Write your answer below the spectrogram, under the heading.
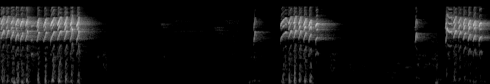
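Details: Oriental white-eye song meant to trigger mating readiness and singing: a long, fast, pulsed high trill opens, then shorter buzzy trills follow, each preceded by a quick sharp chip.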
